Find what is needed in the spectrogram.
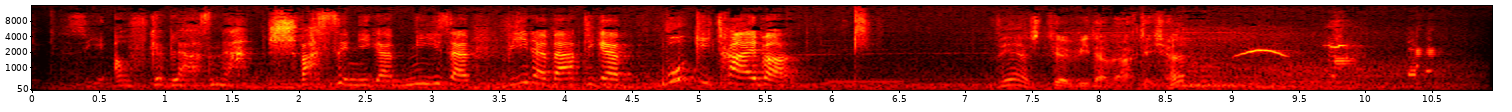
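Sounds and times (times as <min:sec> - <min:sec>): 
low rumble: 0:00.0 - 0:10.9
speech: 0:00.4 - 0:05.8, 0:07.2 - 0:09.0
robot droid giving electronic whistles: 0:09.0 - 0:10.6.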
